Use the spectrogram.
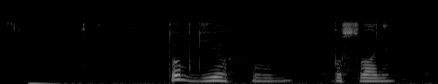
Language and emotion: Russian, neutral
